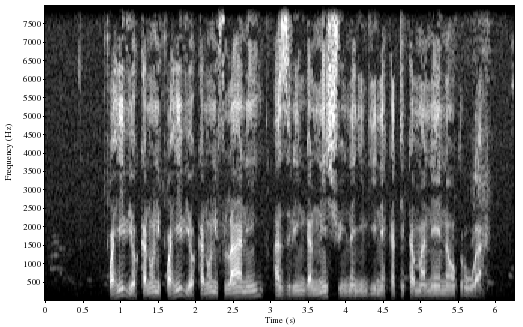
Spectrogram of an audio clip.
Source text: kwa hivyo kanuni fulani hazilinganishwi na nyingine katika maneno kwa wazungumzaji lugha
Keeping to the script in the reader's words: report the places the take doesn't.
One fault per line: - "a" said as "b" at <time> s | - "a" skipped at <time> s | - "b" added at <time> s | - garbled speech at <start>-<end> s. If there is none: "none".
- "kwa hivyo kanuni" added at 1.6 s
- "kwa wazungumzaji" skipped at 5.5 s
